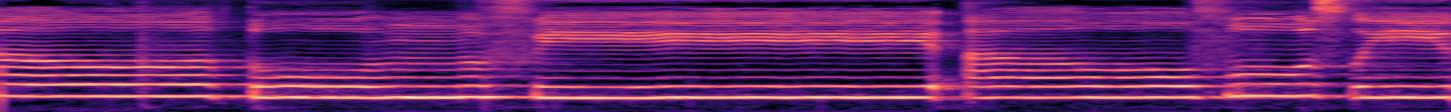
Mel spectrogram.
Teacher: I-nya ada lima dibacanya panjangkan lima harakat. Hukum tajwidnya mad jaiz munfasil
